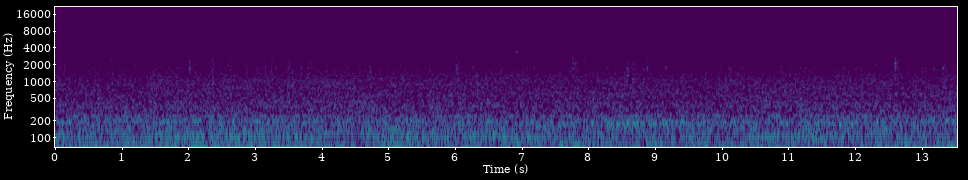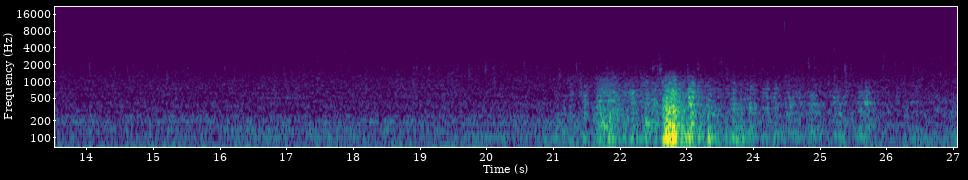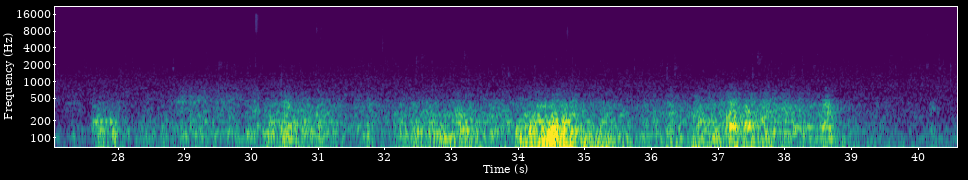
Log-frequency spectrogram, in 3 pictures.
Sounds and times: rain 0:00.0 - 0:40.5
thunder 0:21.3 - 0:25.9
thunder 0:27.6 - 0:39.0

